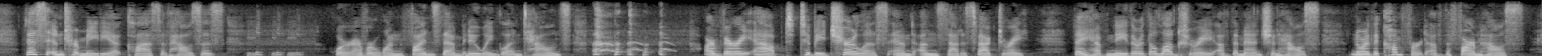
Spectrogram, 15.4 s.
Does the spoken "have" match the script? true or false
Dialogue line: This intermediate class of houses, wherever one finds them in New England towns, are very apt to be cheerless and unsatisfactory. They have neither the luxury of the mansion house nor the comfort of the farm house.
true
